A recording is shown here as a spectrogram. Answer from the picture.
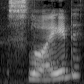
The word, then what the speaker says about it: Sloyd: but the concept is Sloyd. That's the American pronunciation. I've seen the American spelling as S-L-O-Y-D, which is handcrafts, if you will.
